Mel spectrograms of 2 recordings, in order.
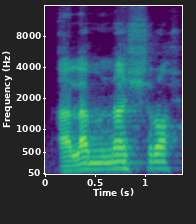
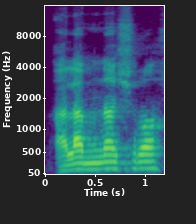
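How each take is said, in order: Both takes have the same delivery.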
